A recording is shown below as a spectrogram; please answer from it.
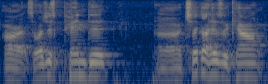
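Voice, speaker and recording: A man's voice: a little high, fairly quick. A man hosting a casual live-stream Q&A on his phone, rambling with many fillers and restarts as he answers viewer questions one by one.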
